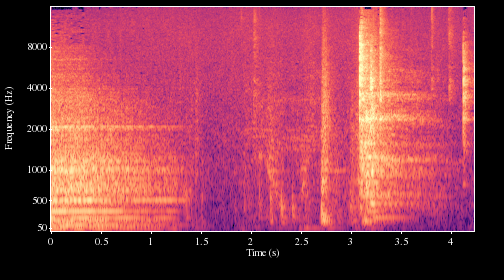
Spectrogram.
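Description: Drum kit played with wooden sticks: a loud hit with a ringing tone that dies away over about a second and a half, then a few sharp drum and cymbal strikes, the loudest about three seconds in.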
